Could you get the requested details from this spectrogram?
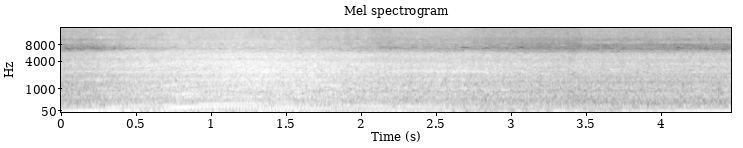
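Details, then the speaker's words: Audi A5 1.8 TFSI convertible after oil separator replacement and boost pressure sensor wiring repair, first start with engine light on: steady low rumble holding an even idle, no misses, knocks or ticks; normal idle. "It's idling. All right. Is it holding its idle? That seems to be running all good."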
